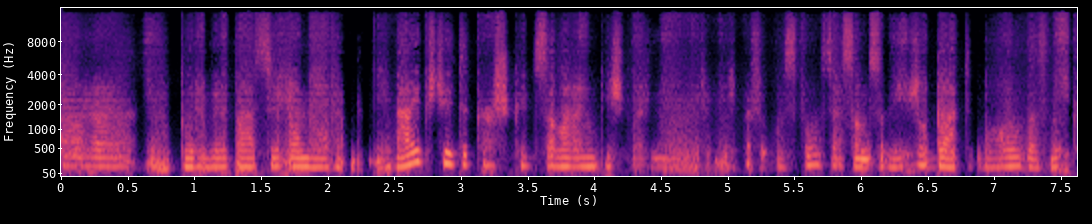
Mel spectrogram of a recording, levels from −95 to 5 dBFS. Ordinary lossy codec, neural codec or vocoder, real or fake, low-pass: MP3, 64 kbps; codec, 44.1 kHz, 0.9 kbps, DAC; fake; 14.4 kHz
